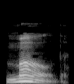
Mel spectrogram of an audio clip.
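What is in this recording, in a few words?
"mulled", British English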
